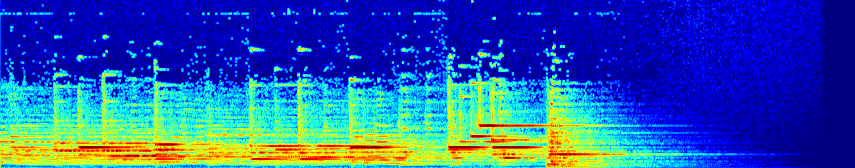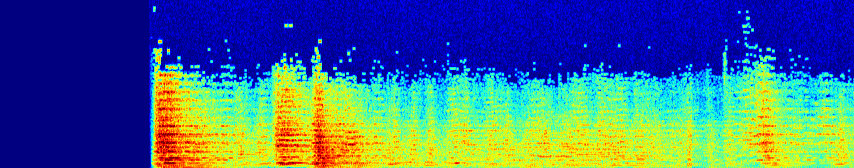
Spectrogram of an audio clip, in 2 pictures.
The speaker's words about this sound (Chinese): 现在大家听到的是特雷帕克，也叫俄罗斯舞曲，是一首双拍子的俄罗斯舞曲，情绪欢快奔放，整个舞曲洋溢着兴奋奔放的情绪。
